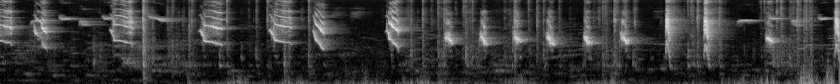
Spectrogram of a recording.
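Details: Long-tailed shrike song intended to provoke other birds into singing: varied downslurred whistles and harsh notes in quick succession over a low background rumble.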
